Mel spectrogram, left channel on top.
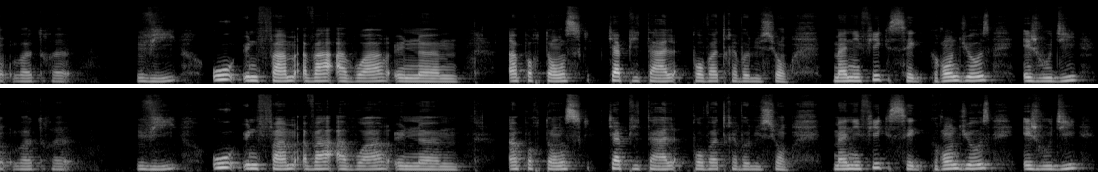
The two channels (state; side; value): normal; both; correlation 0.46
